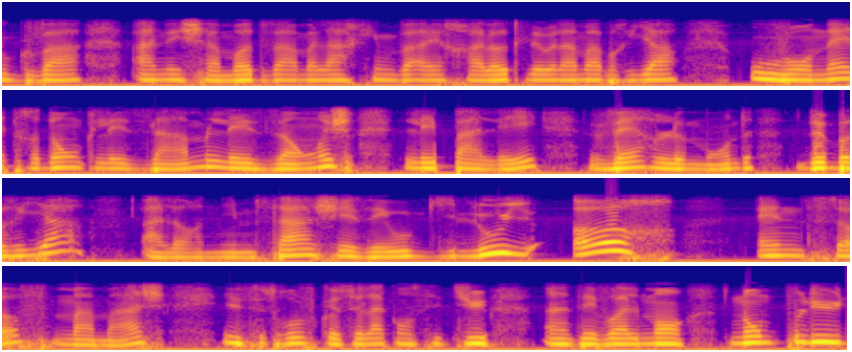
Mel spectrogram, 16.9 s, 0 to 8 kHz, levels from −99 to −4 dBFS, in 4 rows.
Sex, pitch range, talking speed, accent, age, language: male, 140-160 Hz, 120 wpm, French, 40-59, French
